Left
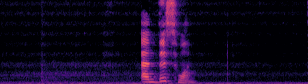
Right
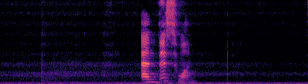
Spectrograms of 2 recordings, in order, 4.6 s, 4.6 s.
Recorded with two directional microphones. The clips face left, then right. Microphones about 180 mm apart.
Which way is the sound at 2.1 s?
45° left (ahead or behind).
